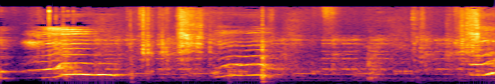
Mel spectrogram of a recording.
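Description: An infant vocalizing in drawn-out, high-pitched fussy calls, one about a second long near the start and a shorter one around the middle, with faint music underneath.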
